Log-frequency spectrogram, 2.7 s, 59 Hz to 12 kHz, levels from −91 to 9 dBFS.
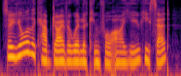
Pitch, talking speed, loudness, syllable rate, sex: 190 Hz, 265 wpm, -16 LUFS, 6.8 syllables/s, female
